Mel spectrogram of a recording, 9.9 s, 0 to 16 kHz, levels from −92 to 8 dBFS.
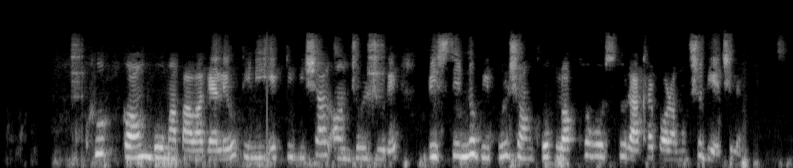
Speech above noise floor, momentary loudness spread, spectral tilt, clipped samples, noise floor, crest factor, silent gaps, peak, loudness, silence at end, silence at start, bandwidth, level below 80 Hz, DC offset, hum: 48 dB; 11 LU; -5 dB/octave; under 0.1%; -67 dBFS; 18 dB; none; -2 dBFS; -20 LUFS; 0.45 s; 0.9 s; 7.4 kHz; -42 dBFS; under 0.1%; none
